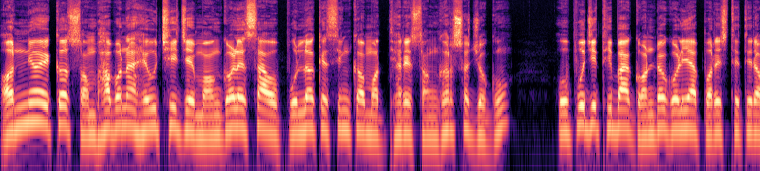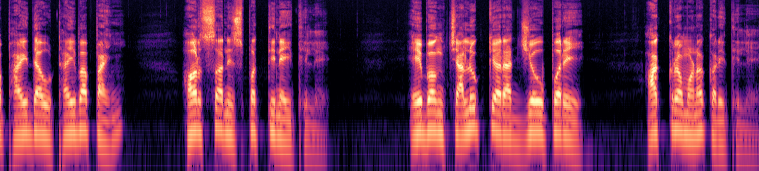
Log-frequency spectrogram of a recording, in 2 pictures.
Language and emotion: Odia, neutral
